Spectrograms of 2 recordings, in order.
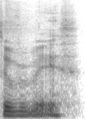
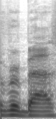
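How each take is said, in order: First: Bass is said like low musical bass. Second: Bass is said like the fish name. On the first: The title is about low musical bass. The speaker calls it right. "And then I realized like it's Super Bass" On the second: The title is about a fish. The speaker calls it wrong. "I thought this bitch was like fishing or something"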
